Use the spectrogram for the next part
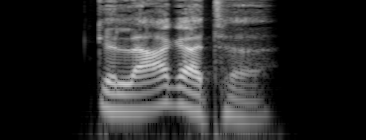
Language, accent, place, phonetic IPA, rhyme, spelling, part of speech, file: German, Germany, Berlin, [ɡəˈlaːɡɐtə], -aːɡɐtə, gelagerte, adjective, De-gelagerte.ogg
- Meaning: inflection of gelagert: 1. strong/mixed nominative/accusative feminine singular 2. strong nominative/accusative plural 3. weak nominative all-gender singular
